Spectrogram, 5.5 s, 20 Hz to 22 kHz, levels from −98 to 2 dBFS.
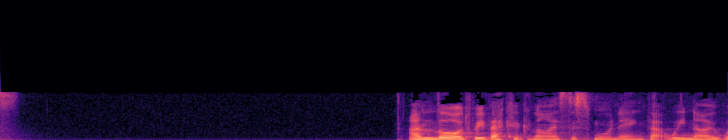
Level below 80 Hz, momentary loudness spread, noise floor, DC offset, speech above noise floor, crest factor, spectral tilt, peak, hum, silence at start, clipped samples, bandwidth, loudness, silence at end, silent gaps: -70 dBFS; 12 LU; -75 dBFS; under 0.1%; 51 dB; 20 dB; -6 dB/octave; -8 dBFS; 50 Hz at -55 dBFS; 0 s; under 0.1%; 7.8 kHz; -25 LUFS; 0 s; none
